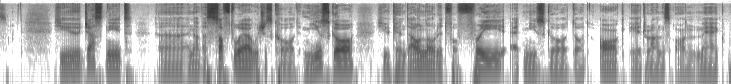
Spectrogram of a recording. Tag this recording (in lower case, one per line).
speech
